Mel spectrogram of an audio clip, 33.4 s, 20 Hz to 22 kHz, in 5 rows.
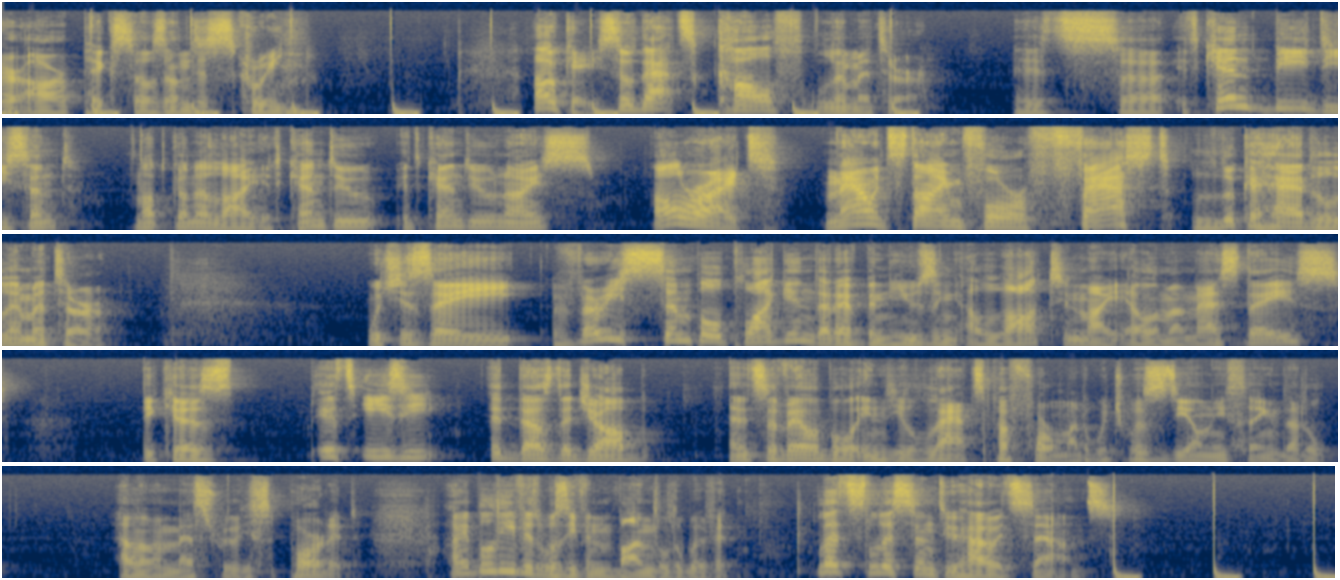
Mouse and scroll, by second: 5.5 click, 6.3 click, 7.8 click, 9.0 click, 9.7 click, 23.3 click, 30.3 click.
